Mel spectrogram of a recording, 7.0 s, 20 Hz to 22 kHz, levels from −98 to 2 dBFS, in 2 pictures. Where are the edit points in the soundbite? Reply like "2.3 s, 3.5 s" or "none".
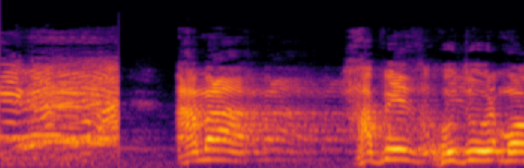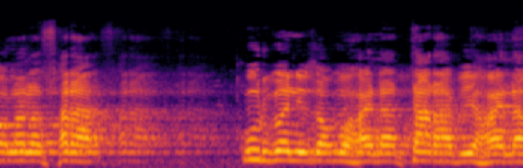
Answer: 1.3 s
